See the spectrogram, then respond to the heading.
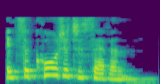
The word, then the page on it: it's a quarter to seven: British English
